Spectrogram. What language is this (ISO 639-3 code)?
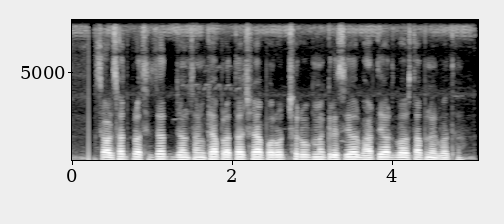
hin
